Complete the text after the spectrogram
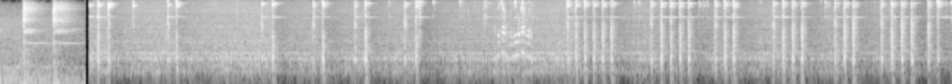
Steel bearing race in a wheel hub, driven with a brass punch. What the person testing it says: That sounds solid now.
